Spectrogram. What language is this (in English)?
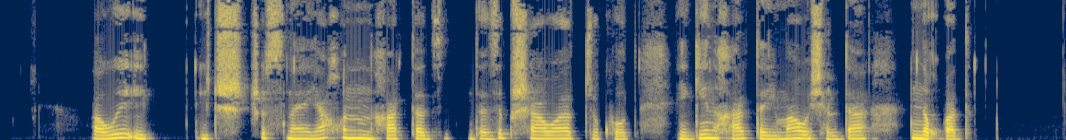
Abaza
